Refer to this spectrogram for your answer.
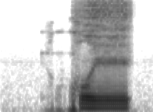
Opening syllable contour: high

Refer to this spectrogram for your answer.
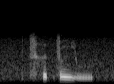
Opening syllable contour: high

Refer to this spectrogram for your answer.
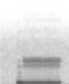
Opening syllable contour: high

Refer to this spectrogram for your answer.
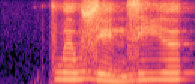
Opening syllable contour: rising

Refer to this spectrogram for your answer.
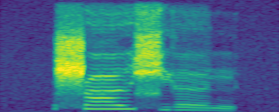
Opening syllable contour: high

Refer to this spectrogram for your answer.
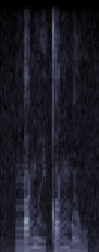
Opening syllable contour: rising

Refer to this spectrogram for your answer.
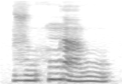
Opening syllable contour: low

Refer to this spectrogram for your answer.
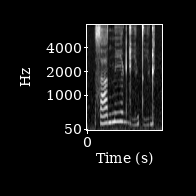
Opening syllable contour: rising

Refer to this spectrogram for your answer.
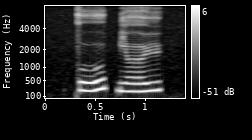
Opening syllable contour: rising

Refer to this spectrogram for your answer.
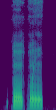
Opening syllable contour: low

